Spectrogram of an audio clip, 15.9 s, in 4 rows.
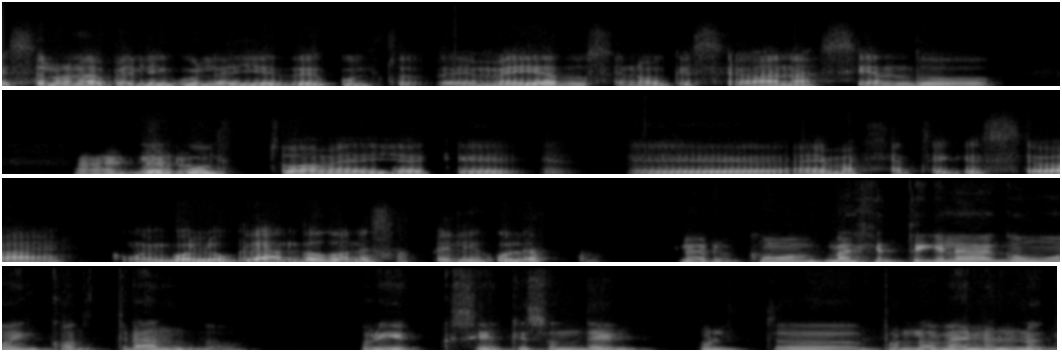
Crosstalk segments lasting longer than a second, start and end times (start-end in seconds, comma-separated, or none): none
